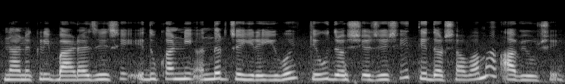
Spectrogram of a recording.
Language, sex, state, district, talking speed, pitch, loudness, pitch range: Gujarati, female, Gujarat, Gandhinagar, 190 wpm, 225 Hz, -16 LUFS, 215-250 Hz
